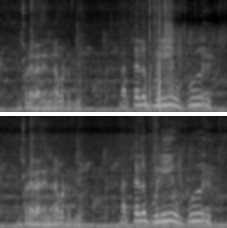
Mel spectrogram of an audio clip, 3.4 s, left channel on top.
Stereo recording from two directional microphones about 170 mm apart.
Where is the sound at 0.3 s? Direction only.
15° left (ahead or behind).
